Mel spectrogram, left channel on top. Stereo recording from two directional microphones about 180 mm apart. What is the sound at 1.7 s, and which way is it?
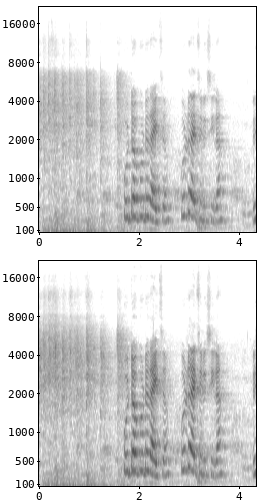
A woman's voice, centre (ahead or behind).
